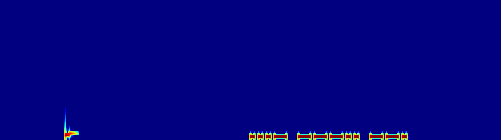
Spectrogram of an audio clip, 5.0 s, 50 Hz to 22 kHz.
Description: Morse code, heard as a keyed tone, about 29 wpm, 700 Hz. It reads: V8G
